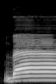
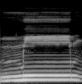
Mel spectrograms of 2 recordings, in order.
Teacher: বা উচ্চারণ হয়েছে আপনার দুই ঠুটির বিজা অংশ থেকে কিন্তু মিম উচ্চারণ হবে দুই টুটির শুকনো অংশ থেকে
